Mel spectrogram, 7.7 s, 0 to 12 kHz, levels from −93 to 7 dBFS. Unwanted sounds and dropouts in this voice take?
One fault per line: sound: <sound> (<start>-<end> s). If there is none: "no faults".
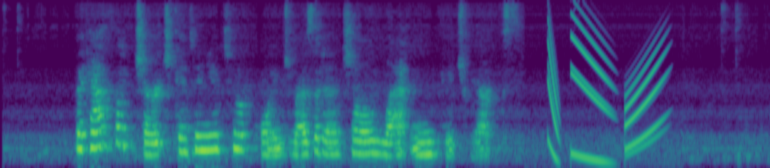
sound: chirp (5.5-6.7 s)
